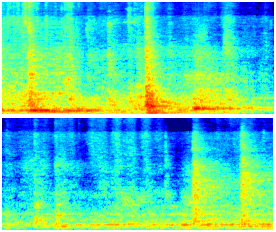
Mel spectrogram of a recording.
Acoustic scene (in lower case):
elevator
